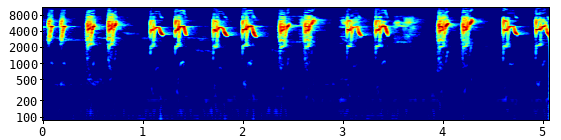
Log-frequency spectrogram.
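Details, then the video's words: Long-tailed shrike, called cendet, singing for therapy to make mute birds sing: clean series of sharp, high, curved whistled notes, often in pairs, repeated steadily about one and a half per second with a quiet background. "Cendet BISU, MIYIK dan LELET bakal gacor dengan terapi suara CENDET Full Isian"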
